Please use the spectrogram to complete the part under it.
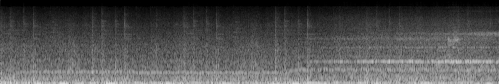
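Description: A train rumbles loud and steady through a Rock of the Dead cutscene, with a thick low roar, faint wheel squeal and a few clicks, and no voices.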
